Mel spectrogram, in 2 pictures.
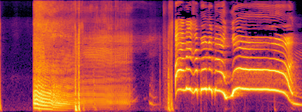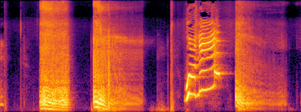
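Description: Four fart sounds, each low and buzzy and trailing off, broken up by two high, wavering vocal squeals from a child's voice.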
